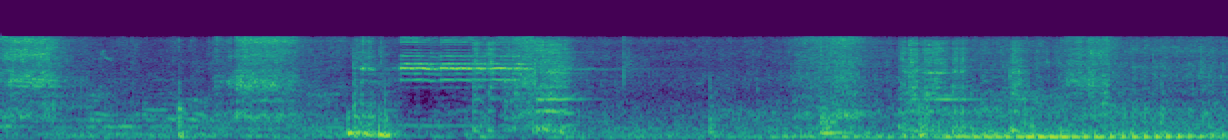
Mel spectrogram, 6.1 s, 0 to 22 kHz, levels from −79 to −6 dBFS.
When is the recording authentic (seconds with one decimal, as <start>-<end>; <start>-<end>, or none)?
0.0-0.4; 4.1-6.1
